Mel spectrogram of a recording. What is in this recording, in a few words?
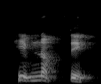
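"hipnotik", Malay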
